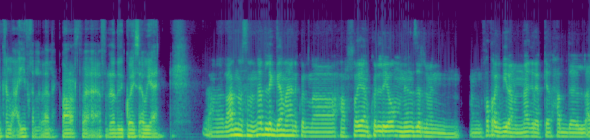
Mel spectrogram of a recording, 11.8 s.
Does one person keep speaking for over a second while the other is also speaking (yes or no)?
no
